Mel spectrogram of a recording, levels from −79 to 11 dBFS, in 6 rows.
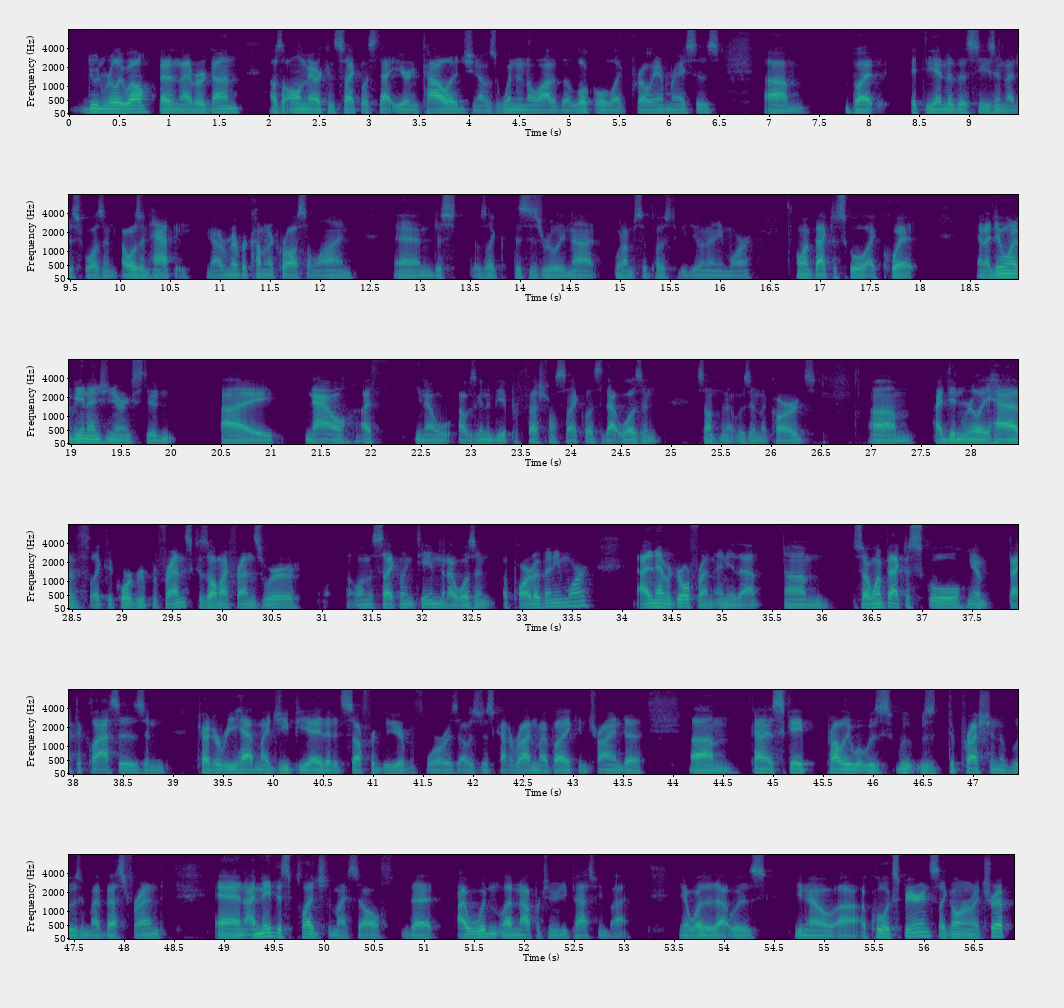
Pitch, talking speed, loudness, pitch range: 90 Hz, 235 wpm, -30 LUFS, 85-100 Hz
